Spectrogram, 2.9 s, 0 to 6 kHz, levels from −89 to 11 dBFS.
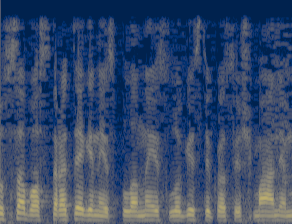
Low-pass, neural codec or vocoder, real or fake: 5.4 kHz; none; real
